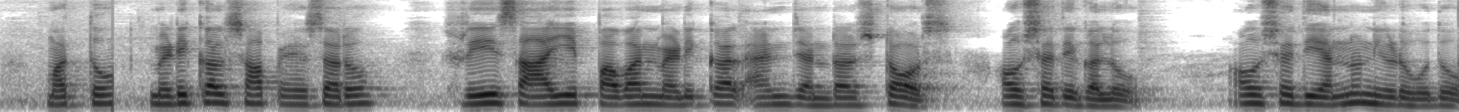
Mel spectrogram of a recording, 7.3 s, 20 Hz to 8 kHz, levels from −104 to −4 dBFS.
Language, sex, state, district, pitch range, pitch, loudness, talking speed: Kannada, male, Karnataka, Bellary, 155-180 Hz, 165 Hz, -21 LUFS, 115 wpm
